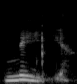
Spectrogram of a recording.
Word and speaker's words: knee: I know that the K is silent, so this word is knee.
